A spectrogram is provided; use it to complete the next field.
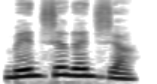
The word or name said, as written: ಬೆಜ್ಜಗಜ್ಜ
